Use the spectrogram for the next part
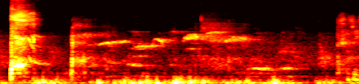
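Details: A sharp cough, then quieter throaty sounds and a second short cough over low room rumble; an older sibling child coughing with a cough and flu.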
